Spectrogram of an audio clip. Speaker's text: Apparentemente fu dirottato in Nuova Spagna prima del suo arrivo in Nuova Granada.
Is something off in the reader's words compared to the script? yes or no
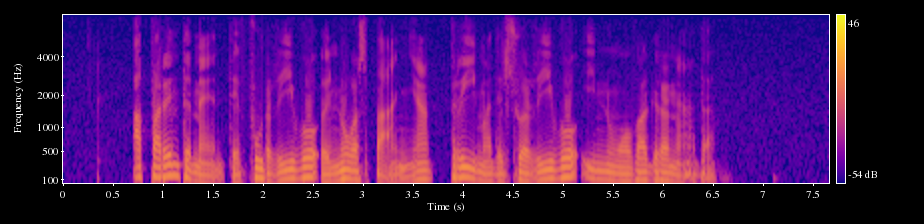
yes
